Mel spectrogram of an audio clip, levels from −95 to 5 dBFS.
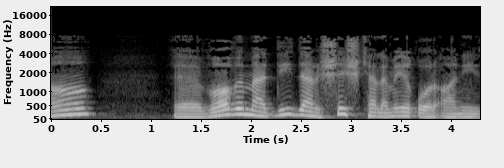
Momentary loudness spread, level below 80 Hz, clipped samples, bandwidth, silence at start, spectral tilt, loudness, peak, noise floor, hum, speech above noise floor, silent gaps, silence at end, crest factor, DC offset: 6 LU; -62 dBFS; under 0.1%; 8 kHz; 0 s; -6.5 dB/octave; -25 LUFS; -6 dBFS; -60 dBFS; none; 36 dB; none; 0 s; 18 dB; under 0.1%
